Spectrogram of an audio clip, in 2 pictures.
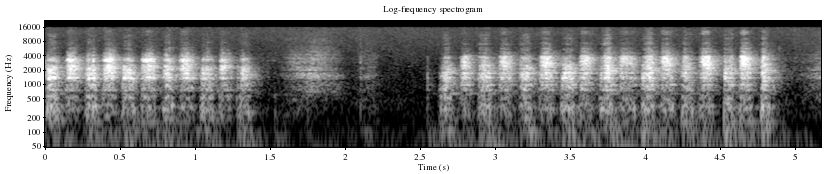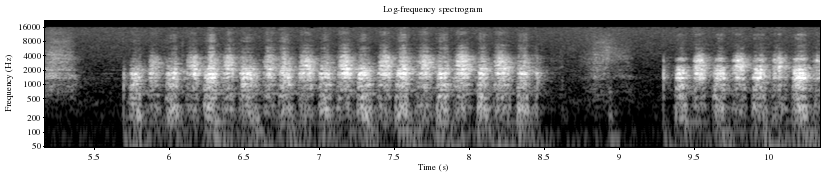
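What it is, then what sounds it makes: Scratch card scraped with a coin. A coin edge scratches the coating off a thin green paper scratch lottery ticket while the other hand holds the card. Rapid, bright, rasping strokes of about four per second come in four bursts, separated by brief quieter pauses with faint rubbing.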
